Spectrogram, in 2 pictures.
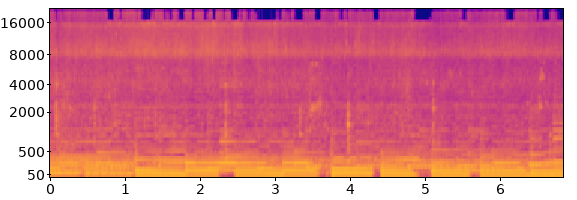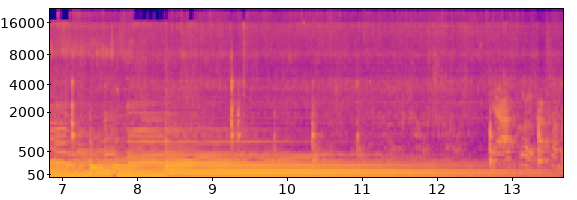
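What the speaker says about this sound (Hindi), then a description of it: "प्याज को हल्का सा ब्राउन करना है।" Chopped onions fry in a pan to light brown, giving a continuous loud sizzle that runs throughout, with steady tones underneath that fade a little toward the end.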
